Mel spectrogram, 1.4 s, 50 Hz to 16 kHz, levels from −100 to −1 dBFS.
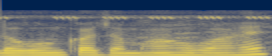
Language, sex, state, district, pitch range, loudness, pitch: Hindi, male, Karnataka, Bangalore, 140-150 Hz, -16 LUFS, 145 Hz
